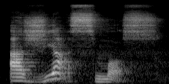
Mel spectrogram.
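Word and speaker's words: ἁγιασμός: La sanctification se dit en grec agiasmos, qui s'écrit H-A-G-I-A-S-M-A-S, et qui veut dire consécration du cœur.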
